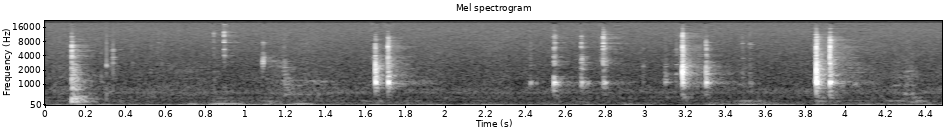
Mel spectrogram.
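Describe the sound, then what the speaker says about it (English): Scattered keystrokes clack on a computer keyboard, irregular and fairly close, with quiet pauses between bursts of typing. "to waste a bunch of time typing poorly"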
